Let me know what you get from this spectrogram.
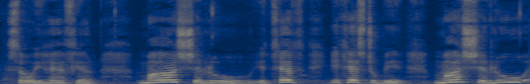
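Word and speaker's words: משלו: Mashalu, they will say mashallah, mashallah. It's not like that.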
